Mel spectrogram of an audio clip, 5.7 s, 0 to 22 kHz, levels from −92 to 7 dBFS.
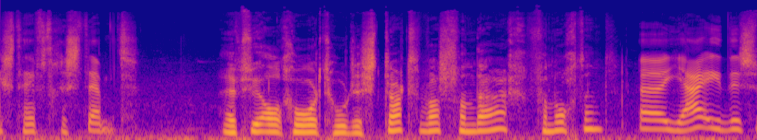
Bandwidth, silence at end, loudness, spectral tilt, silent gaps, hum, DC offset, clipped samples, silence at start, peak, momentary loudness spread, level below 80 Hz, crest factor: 16.5 kHz; 0 s; -20 LUFS; -5.5 dB/octave; none; none; under 0.1%; under 0.1%; 0 s; -4 dBFS; 10 LU; -44 dBFS; 18 dB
